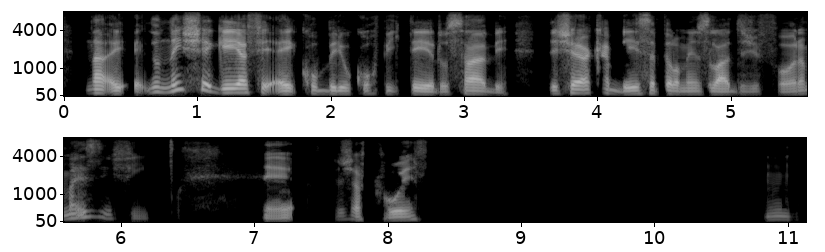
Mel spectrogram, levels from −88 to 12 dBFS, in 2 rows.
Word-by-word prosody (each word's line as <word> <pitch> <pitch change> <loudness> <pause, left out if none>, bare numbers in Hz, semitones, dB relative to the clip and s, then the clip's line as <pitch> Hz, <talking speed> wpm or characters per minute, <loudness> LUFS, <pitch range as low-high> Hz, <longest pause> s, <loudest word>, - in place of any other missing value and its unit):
na - - +3
e - - +2
eu 170 - -5
nem 205 +10 0
cheguei 145 - +6
a 140 - +8
fe - - -2
eh, 100 0 +3
cobrir 105 -1 -4
o 100 - -8
corpo 100 +1 -12
inteiro, 95 -2 -1
sabe. 105 -4 +1 0.3
Deixei - - +3
a - - +5
cabeça, 110 +1 -2
pelo 100 - -1
menos, 100 -1 -6
do 100 - -3
lado 90 -1 +1
de 95 +1 -12
fora, 95 +3 -5
mas 200 - -10
enfim. 80 - -23 0.9
É, - - -4 0.4
já - - -8 0.2
foi. 105 +2 -4 2.7
Uhum. 110 +1 -21
105 Hz, 150 wpm, -27 LUFS, 95-115 Hz, 2.7 s, a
